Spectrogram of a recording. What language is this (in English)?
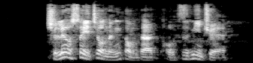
Chinese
